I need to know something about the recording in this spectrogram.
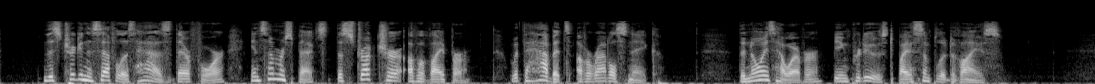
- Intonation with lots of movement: Yes, wide, 7.7 semitones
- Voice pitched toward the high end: No, medium, 140 Hz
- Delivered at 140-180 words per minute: Yes, average, 150 wpm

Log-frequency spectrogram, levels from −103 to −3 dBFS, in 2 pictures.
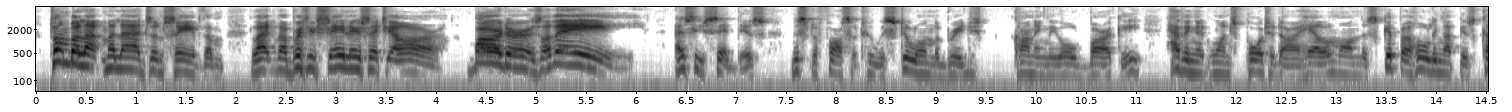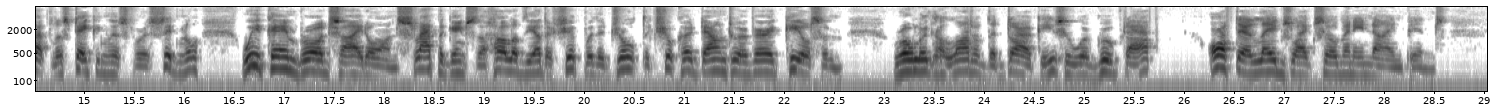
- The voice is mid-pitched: Yes, medium, 165 Hz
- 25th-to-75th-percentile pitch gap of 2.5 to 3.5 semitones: No, wide, 5.5 semitones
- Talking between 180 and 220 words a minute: Yes, average, 185 wpm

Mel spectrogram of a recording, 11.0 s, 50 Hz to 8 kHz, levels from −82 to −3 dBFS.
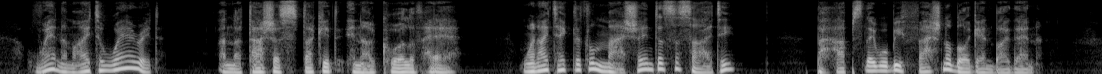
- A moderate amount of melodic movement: No, wide, 7.7 semitones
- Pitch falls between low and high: No, low, 115 Hz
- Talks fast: No, average, 165 wpm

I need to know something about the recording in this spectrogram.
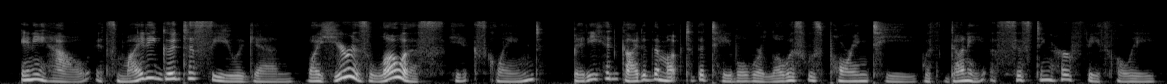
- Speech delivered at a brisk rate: No, average, 180 wpm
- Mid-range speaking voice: Yes, medium, 160 Hz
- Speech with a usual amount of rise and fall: No, wide, 7.5 semitones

